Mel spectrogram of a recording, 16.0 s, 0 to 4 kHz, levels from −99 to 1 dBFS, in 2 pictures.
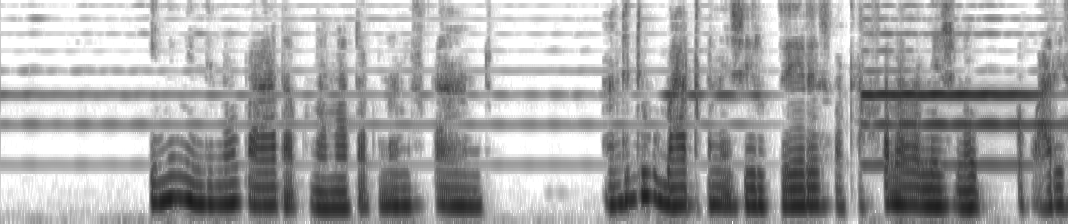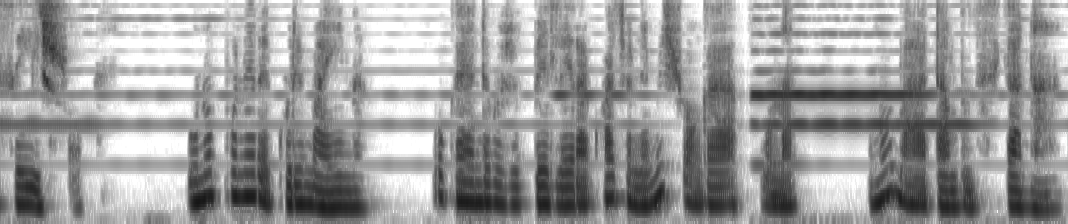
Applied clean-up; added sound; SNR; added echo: classical method log-MMSE.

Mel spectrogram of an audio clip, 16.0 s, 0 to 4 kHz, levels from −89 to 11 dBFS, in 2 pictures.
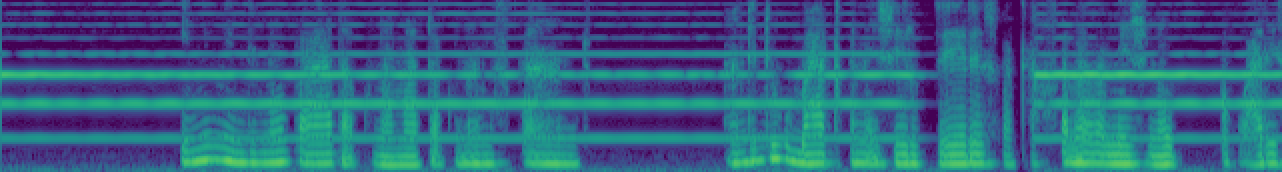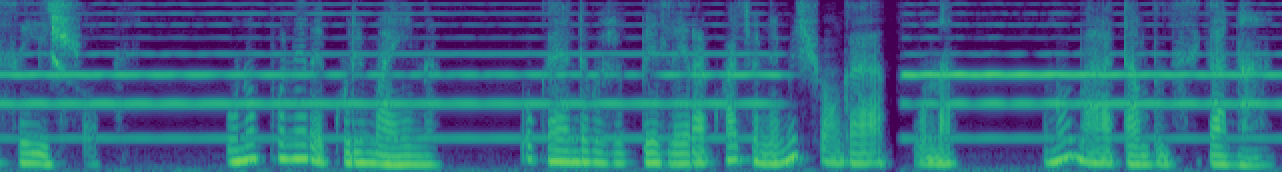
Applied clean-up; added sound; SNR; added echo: none; Wind instrument, woodwind instrument; 5 dB; none.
